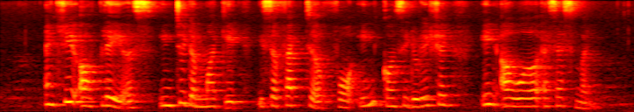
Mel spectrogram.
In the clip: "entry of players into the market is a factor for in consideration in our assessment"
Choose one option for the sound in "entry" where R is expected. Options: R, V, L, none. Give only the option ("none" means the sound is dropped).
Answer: none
